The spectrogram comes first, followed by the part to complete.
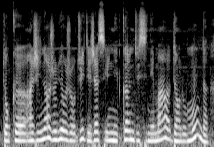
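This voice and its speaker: Actress in an interview, reflective and halting, gravelly mellow voice. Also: female voice, medium pitch. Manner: reflective, hesitant, many pauses. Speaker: actress and comedian. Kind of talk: interview answers.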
